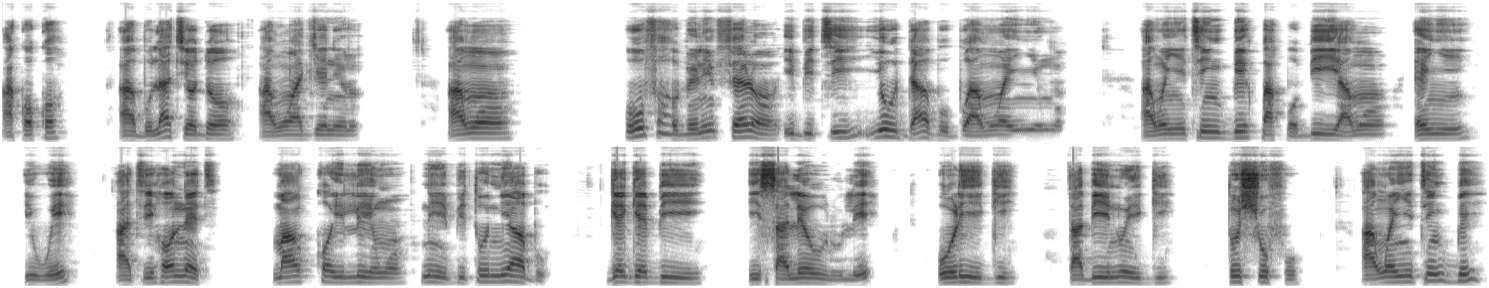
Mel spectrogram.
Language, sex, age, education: Yoruba, male, 30-45, tertiary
